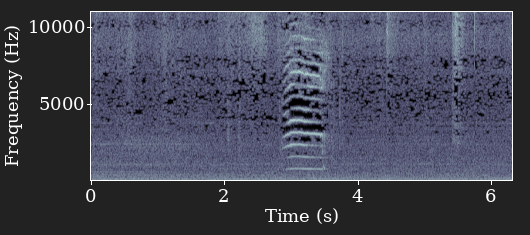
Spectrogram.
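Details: A hungry house cat gives a single drawn-out meow lasting about half a second, harmonically rich and fairly even in pitch, against constant low-pitched hum.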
